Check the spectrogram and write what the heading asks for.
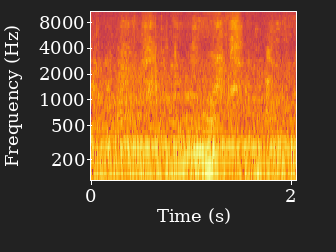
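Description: Two English Cocker Spaniels play-wrestling, making low, wavering vocal noises that bend up and down in pitch, over light scuffling.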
